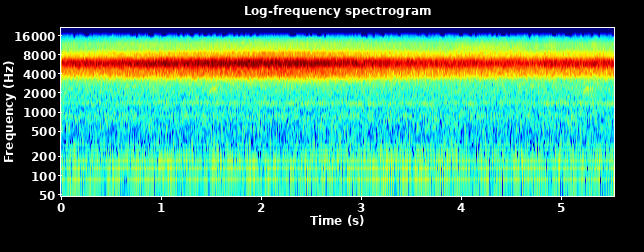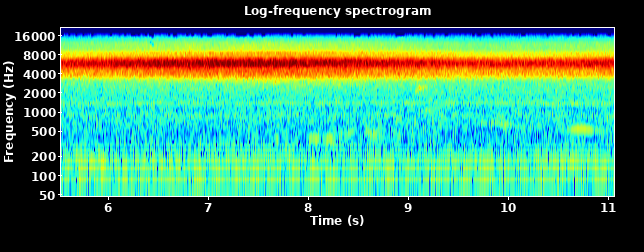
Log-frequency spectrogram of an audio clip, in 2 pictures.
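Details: Periodical cicadas of Brood X, emerged after 17 years, fill a wooded residential edge in Fairfield, Ohio on June 5, 2021 with a loud, even, high-pitched droning buzz that gently waxes and wanes, a faint low hum behind.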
